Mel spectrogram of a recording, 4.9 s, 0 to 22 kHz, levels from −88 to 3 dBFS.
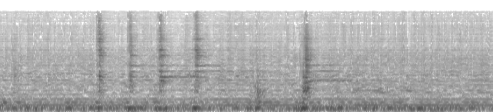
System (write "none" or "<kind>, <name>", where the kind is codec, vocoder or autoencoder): vocoder, BigVGAN v2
